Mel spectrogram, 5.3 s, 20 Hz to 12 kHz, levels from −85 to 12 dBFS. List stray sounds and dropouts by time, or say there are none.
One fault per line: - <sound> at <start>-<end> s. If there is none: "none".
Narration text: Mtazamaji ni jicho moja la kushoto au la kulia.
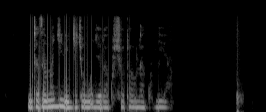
- whoosh at 4.7-4.9 s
